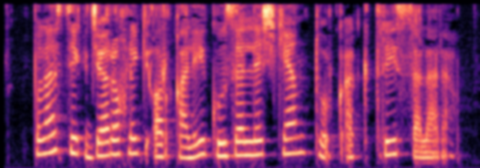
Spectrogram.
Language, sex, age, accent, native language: Uzbek, female, 19-29, Toshkent viloyati, Uzbek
